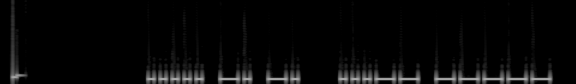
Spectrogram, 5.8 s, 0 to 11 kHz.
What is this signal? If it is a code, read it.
Morse code, heard as a keyed tone, about 20 wpm, 700 Hz. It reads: 5NN 30
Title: CQ WW DX Contest Exchange Encore - 20wpm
